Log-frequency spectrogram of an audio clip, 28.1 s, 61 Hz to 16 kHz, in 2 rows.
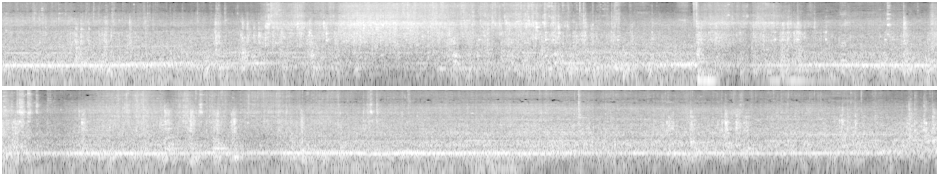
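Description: Doosan DX300LC excavator's diesel engine and hydraulics running with a steady hum while its hydraulic magnet works a pile of steel scrap, with scattered clanks and rattles of metal.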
